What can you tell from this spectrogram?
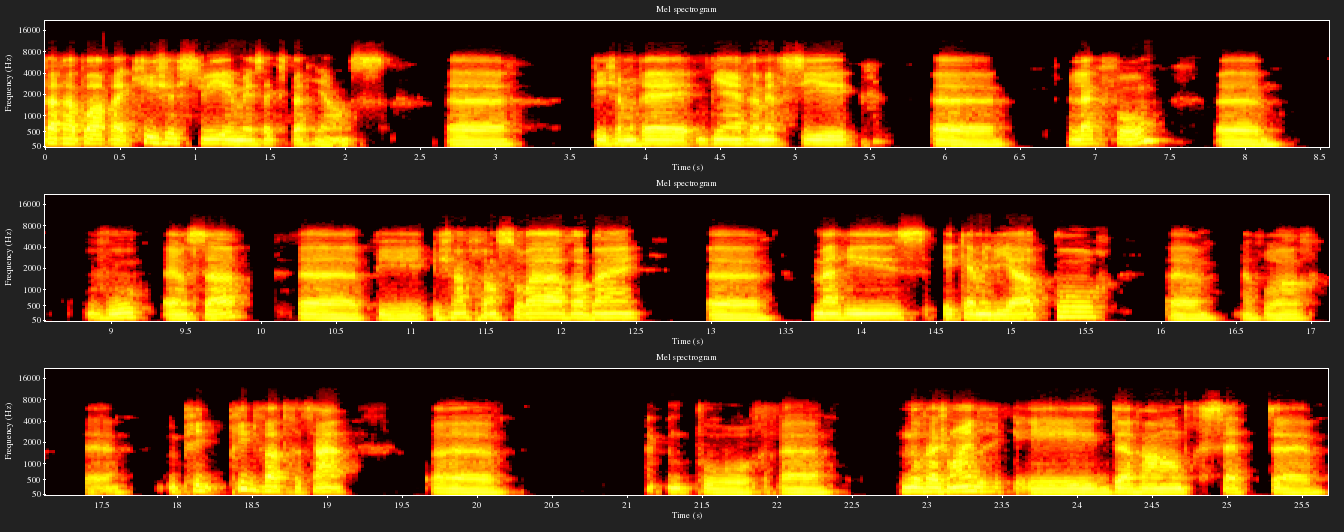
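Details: Adult male who stutters, mild to moderate depending on circumstances and day, with repetitions and blocks; French speech; stuttering.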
